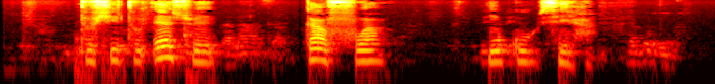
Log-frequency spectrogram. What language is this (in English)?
Chokwe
